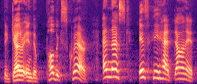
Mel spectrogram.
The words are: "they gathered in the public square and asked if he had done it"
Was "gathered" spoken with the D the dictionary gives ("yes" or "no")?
no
